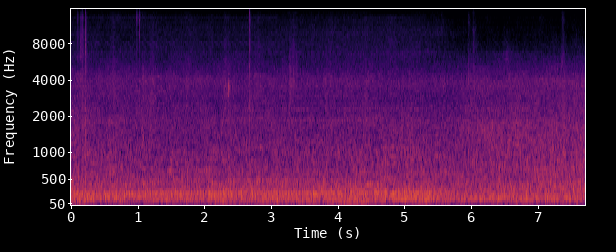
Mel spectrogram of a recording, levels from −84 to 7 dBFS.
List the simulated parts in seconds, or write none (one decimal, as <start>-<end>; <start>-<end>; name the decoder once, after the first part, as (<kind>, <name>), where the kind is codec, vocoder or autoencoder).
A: 0.0-3.1 (codec, SNAC); 4.5-5.1; 6.1-7.1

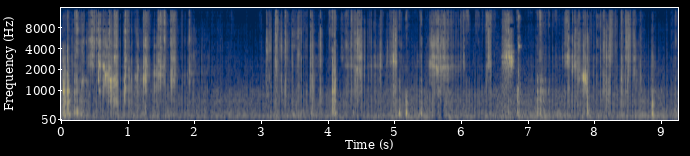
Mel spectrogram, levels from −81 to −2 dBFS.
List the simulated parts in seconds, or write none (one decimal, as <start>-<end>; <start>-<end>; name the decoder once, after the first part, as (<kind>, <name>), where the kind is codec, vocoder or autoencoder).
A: 0.0-6.5 (vocoder, BigVGAN v2); 7.0-9.3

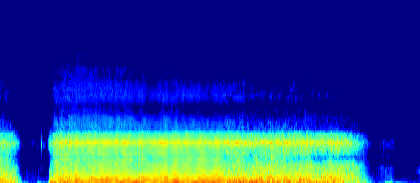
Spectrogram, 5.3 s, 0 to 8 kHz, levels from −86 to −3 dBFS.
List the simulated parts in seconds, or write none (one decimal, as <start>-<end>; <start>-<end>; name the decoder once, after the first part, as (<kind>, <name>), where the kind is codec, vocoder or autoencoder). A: 0.9-2.8 (vocoder, Vocos)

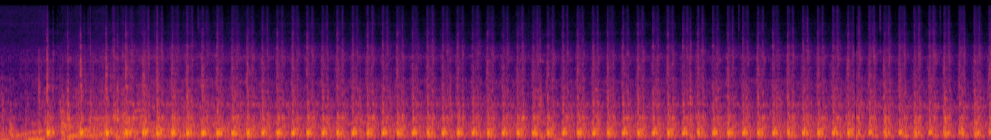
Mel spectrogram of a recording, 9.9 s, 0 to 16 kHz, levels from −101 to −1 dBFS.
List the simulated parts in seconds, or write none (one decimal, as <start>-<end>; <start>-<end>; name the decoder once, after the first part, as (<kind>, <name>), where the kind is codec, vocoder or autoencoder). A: 0.0-9.9 (autoencoder, DAC-VAE)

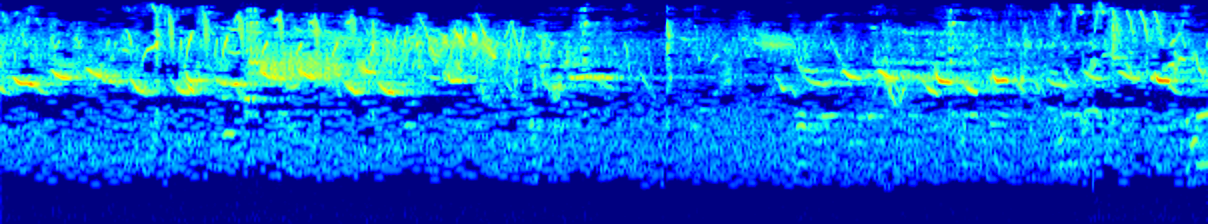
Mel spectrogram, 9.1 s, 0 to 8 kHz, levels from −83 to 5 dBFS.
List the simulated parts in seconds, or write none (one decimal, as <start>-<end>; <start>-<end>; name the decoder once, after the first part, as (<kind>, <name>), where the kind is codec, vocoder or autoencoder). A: none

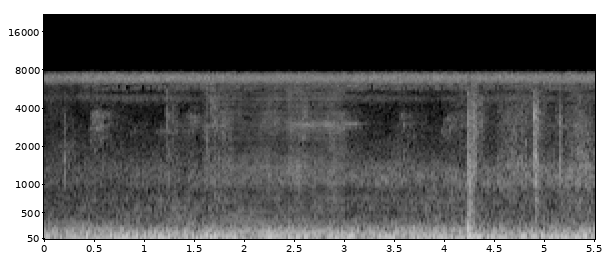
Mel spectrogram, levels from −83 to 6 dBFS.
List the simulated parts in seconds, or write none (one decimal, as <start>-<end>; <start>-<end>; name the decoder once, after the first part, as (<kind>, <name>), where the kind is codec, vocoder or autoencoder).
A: 1.8-3.0 (vocoder, Vocos)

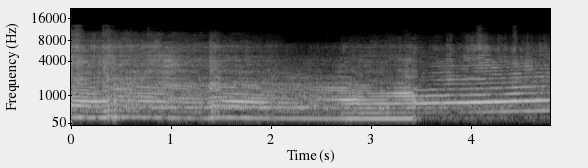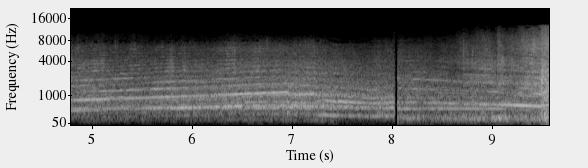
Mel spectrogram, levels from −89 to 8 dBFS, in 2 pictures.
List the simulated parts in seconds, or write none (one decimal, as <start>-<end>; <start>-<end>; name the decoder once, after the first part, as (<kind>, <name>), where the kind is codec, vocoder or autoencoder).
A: 0.0-2.2 (autoencoder, DAC-VAE); 2.8-3.7; 7.4-8.4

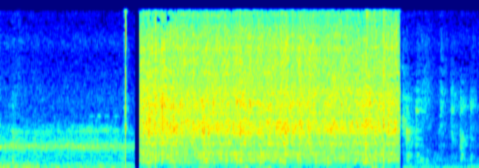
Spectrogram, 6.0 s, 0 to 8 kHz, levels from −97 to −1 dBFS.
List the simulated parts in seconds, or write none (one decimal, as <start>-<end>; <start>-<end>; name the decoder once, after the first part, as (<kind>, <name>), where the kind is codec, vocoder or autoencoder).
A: 2.2-4.4 (vocoder, HiFi-GAN)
